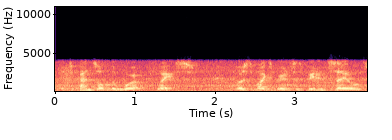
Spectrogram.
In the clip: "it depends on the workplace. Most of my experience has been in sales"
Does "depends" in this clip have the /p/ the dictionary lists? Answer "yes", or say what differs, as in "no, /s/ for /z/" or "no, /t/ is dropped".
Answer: yes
